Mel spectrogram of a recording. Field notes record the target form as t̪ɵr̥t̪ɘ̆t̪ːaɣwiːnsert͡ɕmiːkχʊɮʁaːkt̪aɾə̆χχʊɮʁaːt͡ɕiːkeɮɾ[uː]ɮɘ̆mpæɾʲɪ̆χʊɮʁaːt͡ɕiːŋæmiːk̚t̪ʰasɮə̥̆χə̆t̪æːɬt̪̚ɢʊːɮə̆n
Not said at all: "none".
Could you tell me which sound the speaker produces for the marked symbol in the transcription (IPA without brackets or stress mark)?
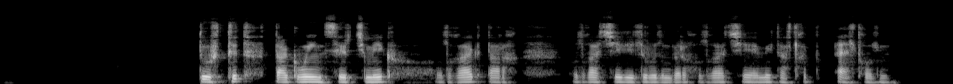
uː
